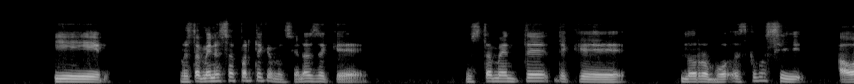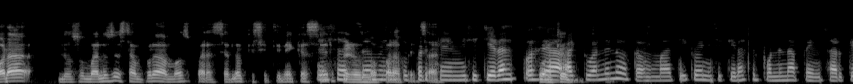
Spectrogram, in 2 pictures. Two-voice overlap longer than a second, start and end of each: 11.7-13.0

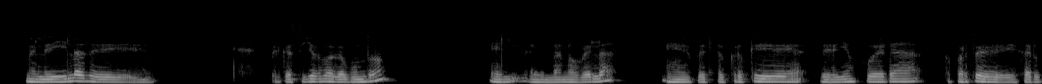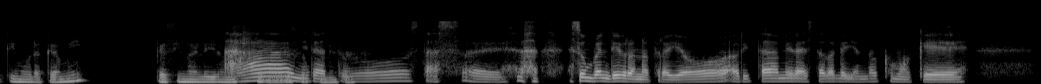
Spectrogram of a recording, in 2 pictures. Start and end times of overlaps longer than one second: 12.7-14.0

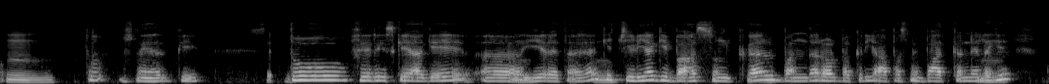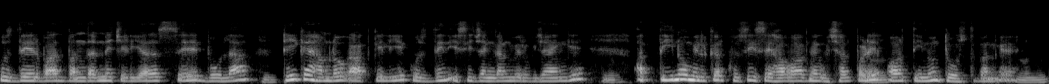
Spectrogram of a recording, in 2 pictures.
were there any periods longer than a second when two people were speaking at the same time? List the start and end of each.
none

